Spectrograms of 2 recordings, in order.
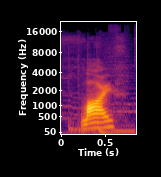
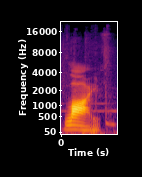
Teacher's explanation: F is voiceless labiodental fricative. V is voiced labiodental fricative.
